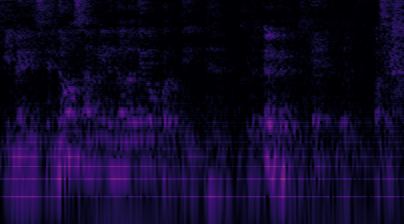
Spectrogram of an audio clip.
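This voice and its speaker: A man chats and tells stories, acting out what people said and restarting his phrases often. He is heard from a distance in a very echoey room. Steady background noise sits under his voice. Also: on the high side, measured pace. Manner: animated, acts out dialogue, many restarts. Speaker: guest speaker. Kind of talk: casual conversational storytelling.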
